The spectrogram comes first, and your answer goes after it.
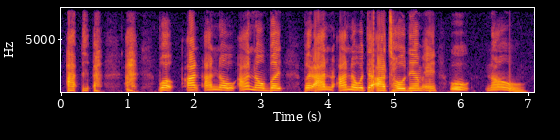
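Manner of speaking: high, stammering excuse-maker, lightly hammed up; flustered protester. Adult stammering excuses when called out, mock flustered.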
